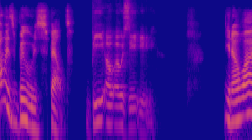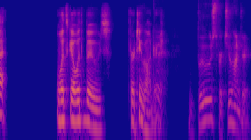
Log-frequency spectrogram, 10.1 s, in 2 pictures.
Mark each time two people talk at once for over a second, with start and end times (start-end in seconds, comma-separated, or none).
none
